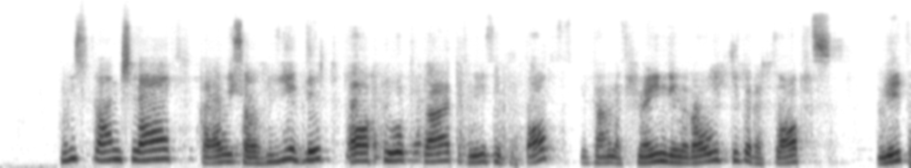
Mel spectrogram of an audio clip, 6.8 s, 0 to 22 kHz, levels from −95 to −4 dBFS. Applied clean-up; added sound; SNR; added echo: neural mask model DeepFilterNet 3.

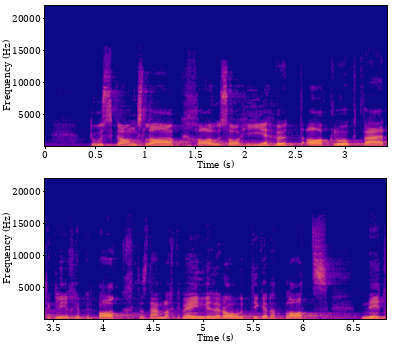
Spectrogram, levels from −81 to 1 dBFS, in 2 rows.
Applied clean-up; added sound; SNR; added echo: none; none; none; none.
